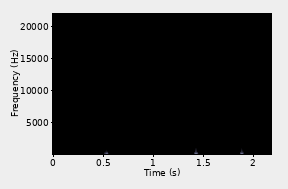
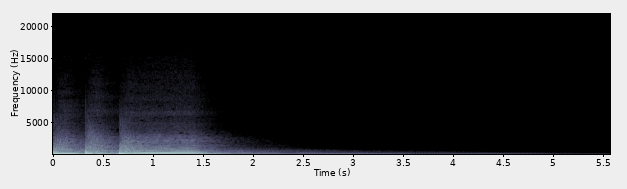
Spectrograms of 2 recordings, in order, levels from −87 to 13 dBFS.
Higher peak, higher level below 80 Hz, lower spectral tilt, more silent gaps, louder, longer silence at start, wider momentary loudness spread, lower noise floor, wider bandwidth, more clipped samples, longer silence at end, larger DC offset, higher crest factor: second, -38 dBFS vs -4 dBFS; second, -70 dBFS vs -38 dBFS; first, -15.5 dB/octave vs -10 dB/octave; first, 0.55-1.87 s vs none; second, -60 LUFS vs -19 LUFS; first, 0.5 s vs 0 s; second, 7 LU vs 24 LU; first, under -90 dBFS vs -74 dBFS; second, 1.2 kHz vs 5 kHz; neither; second, 0.3 s vs 3.45 s; neither; first, 24 dB vs 18 dB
